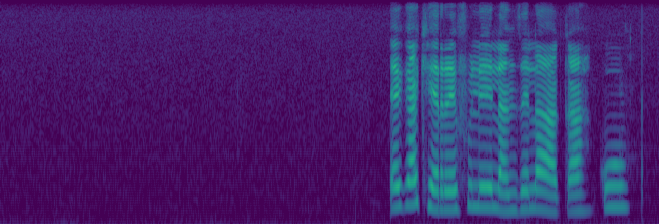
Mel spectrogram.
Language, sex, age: Tsonga, female, 22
